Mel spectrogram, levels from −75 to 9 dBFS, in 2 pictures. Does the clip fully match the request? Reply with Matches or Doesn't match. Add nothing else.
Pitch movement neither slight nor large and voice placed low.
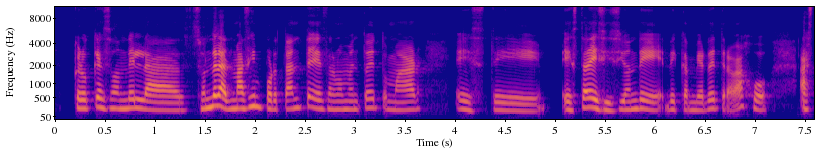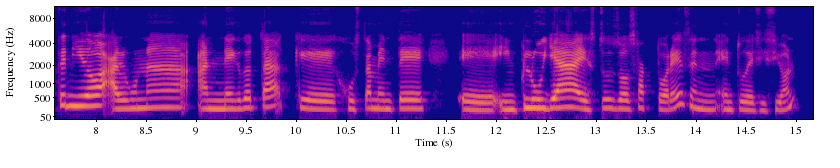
Doesn't match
